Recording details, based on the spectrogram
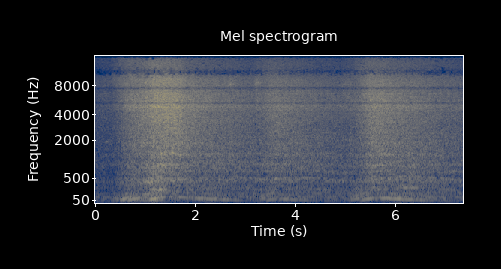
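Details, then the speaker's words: GMC Yukon with new AC Delco 15-4694 fan clutch, back in the garage after a test drive: two clean revs, no fan roar building; fan clutch normal, problem fixed. "so just like that I think it fixed it it definitely you can tell the difference you're driving down the road sounds so much better"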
